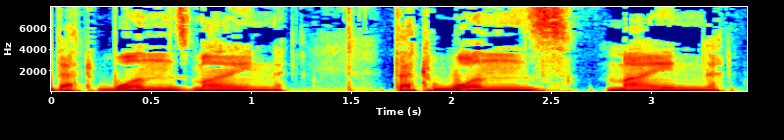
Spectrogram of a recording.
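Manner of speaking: slow, "one's" stretched out clearly; slow contraction. Shown as a demonstration. Teacher slowing down to show the contraction. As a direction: say "That one's mine" very slowly. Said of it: "So here you have a contraction".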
